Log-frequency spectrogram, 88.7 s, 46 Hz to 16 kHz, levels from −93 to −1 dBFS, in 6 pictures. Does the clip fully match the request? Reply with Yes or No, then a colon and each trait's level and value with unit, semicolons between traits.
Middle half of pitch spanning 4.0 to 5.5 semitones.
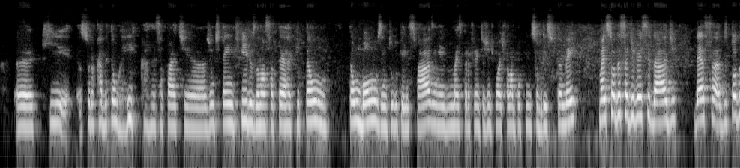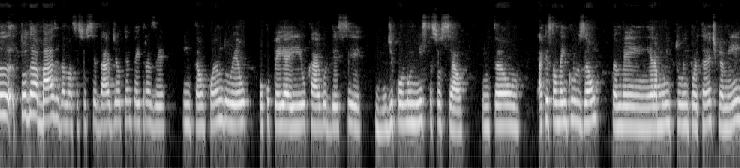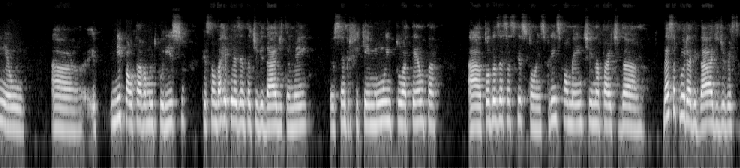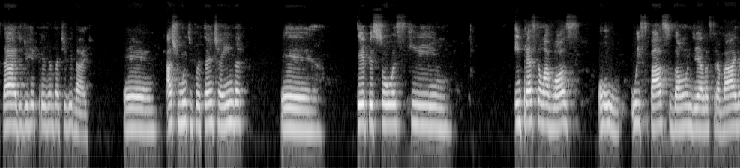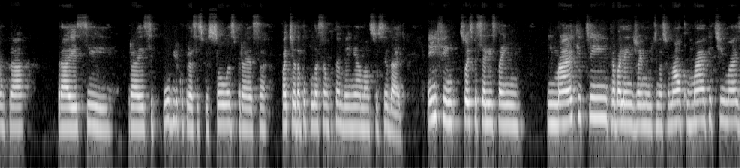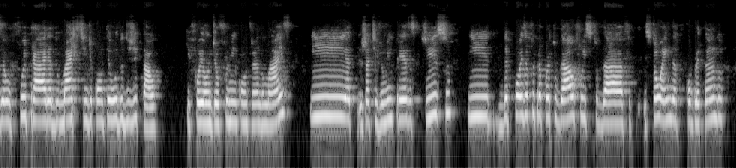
No: average, 2.7 semitones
